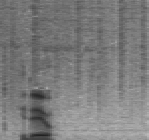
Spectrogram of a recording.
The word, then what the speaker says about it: Hideo: How do you pronounce it? Hideo.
